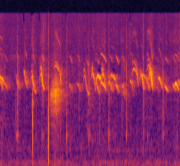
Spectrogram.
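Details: Chirping of domestic chicken chicks: a busy stream of high, quick falling peeps from several birds, broken by a few knocks and a soft lower rasp.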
